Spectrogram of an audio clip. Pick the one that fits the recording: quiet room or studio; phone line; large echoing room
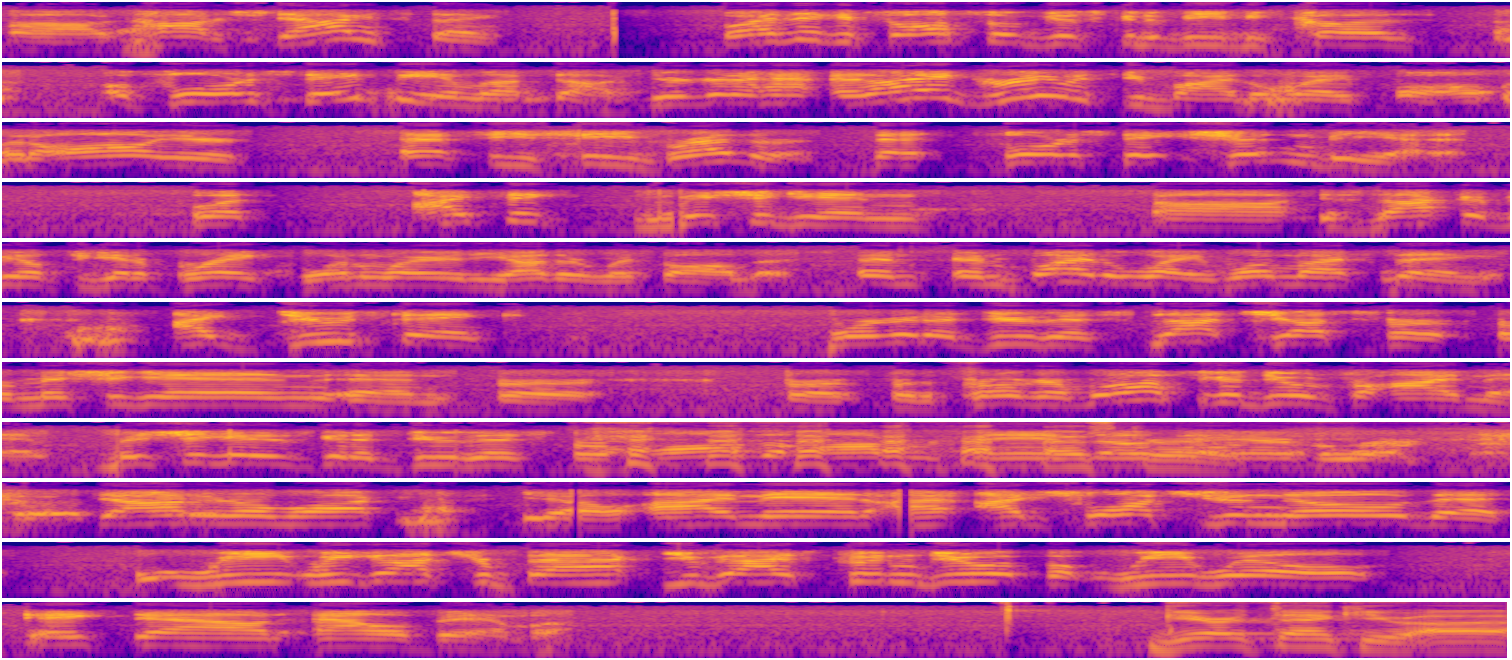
phone line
